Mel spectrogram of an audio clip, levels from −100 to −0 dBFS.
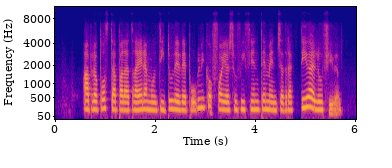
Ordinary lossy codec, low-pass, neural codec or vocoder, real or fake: Opus, 32 kbps; 7.2 kHz; codec, 16 kHz, 0.5 kbps, X-Codec, HuBERT features, trained on LibriSpeech; fake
